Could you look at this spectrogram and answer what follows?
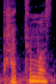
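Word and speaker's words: Dartmouth: 아, 다트머스 대학을 미국에는 다트머스라고 부르나 봐요. 네, 다트머스라고. 한국은 다트머스 대학입니다. 그 T 발음이 뒤에 모음이 없기 때문에.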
